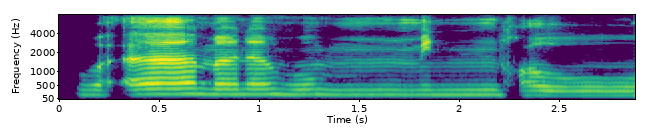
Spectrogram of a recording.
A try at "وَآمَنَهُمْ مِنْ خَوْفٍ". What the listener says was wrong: نہیں, من کے اوپر دیر نہیں لگانی, من خوف.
